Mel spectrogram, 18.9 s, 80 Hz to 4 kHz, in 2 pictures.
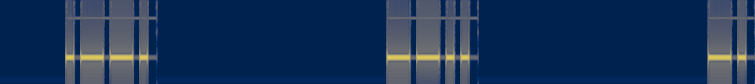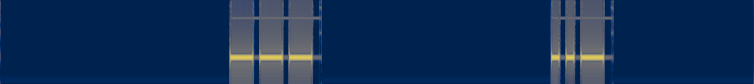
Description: Morse code, heard as a keyed tone, about 13 wpm, spaced as for 3 wpm, 800 Hz. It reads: PZNOU
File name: hamdata / L09-EX04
